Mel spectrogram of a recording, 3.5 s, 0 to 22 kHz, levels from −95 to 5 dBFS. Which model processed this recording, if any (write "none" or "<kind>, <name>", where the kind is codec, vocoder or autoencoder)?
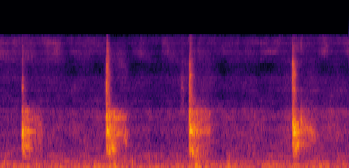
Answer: codec, DAC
